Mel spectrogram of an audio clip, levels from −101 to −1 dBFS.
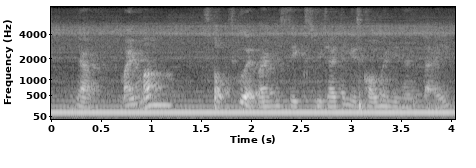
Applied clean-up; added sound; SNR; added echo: none; Mechanical fan; -3 dB; reverberation time 0.7 s.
